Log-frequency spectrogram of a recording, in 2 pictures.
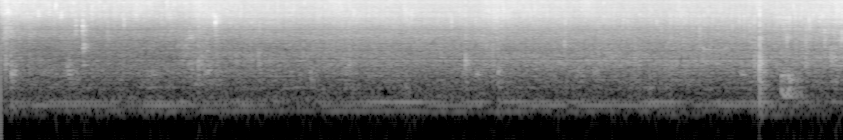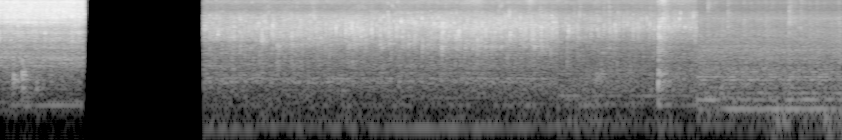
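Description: Eel pieces frying in hot oil in an aluminium wok: a steady loud sizzle with scattered pops. It cuts off suddenly about nine seconds in, and a quieter sizzle follows after a second's silence.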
